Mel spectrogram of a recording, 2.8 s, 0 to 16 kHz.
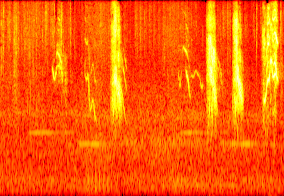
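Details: Group of sparrows in Japan, including a yellow-beaked one, 21 January 2018: soft faint twitters followed by loud sharp chirps in quick succession, over constant background noise.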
